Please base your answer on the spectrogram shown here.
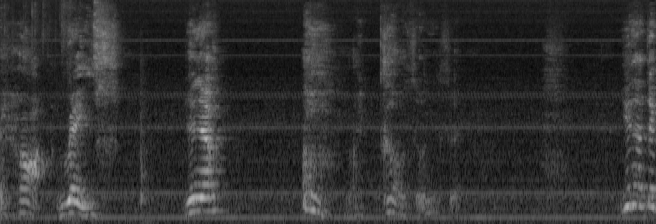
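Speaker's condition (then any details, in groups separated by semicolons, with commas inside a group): Facial palsy; can barely hear own speech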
